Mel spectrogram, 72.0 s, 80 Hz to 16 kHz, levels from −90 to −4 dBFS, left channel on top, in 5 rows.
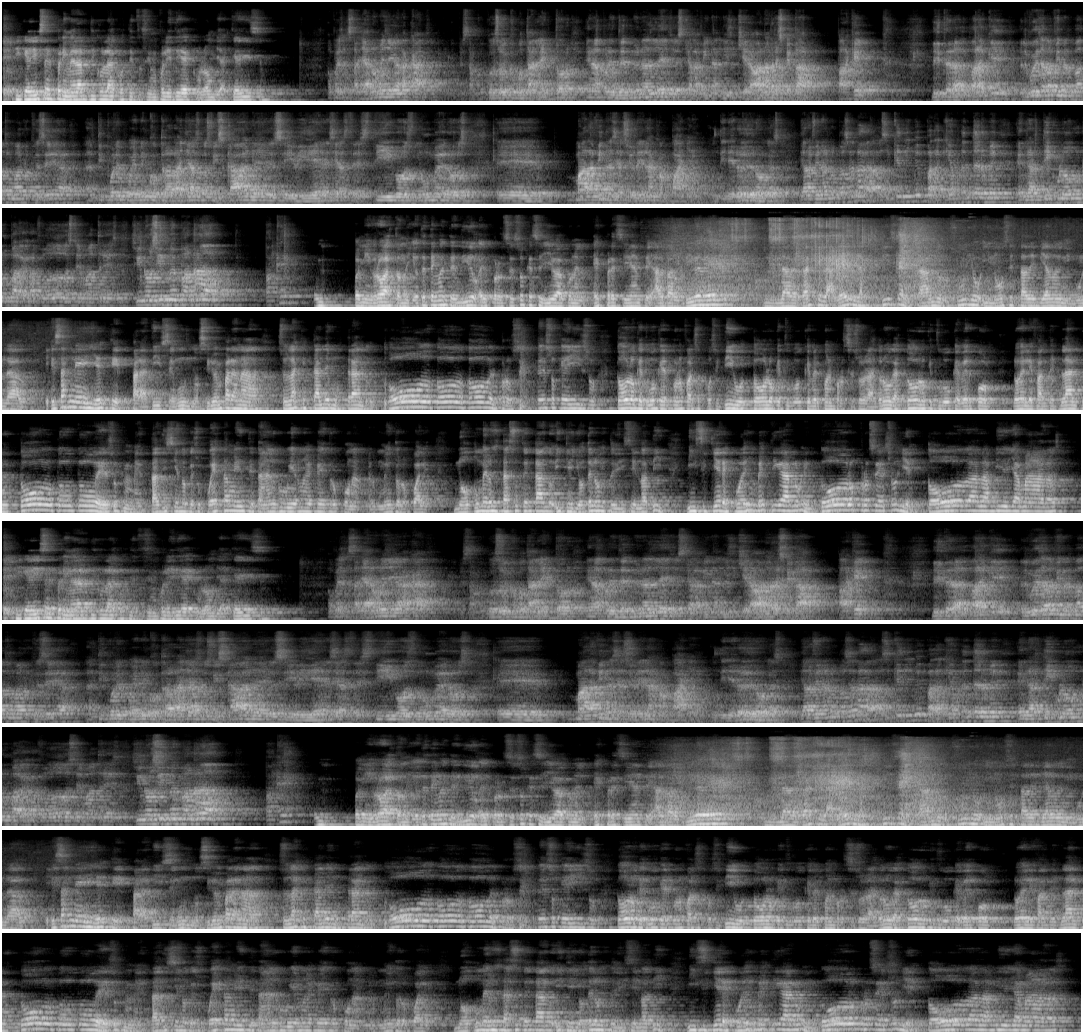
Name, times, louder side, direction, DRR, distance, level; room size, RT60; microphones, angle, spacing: voice 1, 0.0-3.5 33.0-33.1 33.5-38.6 39.0-43.6 43.9-56.4 56.7-63.4 63.7-71.7, left 3 dB, 50° left, 7 dB, 0.5 m, -24 dB
voice 2, 4.3-5.7 6.1-10.8 11.1-21.6 21.9-31.7 32.3-32.7, left 1 dB, 35° left, -1 dB, 2.1 m, -31 dB
sound 1, 37.3-42.3, left 1 dB, 85° left, 2.0 m, -30 dB
sound 2, 40.2-45.1, equal, 20° left, 0.7 m, -45 dB
9.2 x 7.5 x 4.6 m, 1.5 s
head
